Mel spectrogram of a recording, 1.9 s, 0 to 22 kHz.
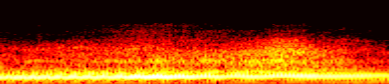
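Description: Spyker C8 Aileron sports car engine revving in a steady, loud drone, its pitch climbing slightly and swelling in the middle before easing off, heard alone and close.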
